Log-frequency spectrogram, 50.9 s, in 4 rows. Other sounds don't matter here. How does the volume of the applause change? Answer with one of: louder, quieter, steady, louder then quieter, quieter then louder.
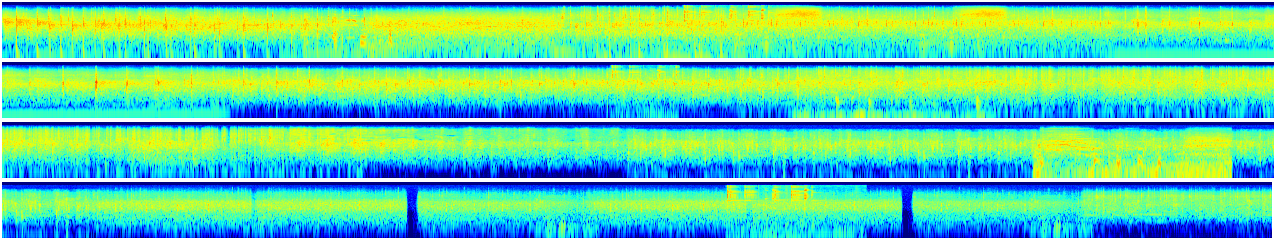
quieter.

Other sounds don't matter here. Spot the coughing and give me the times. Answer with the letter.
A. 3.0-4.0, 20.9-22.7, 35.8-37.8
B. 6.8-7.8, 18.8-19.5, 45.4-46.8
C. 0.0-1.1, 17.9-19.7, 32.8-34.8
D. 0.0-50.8
A.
